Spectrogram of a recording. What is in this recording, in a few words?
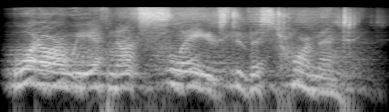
Angry; warcraft3; Evil Sylvanas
